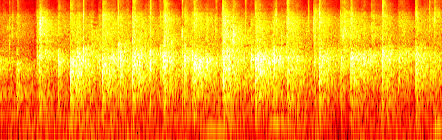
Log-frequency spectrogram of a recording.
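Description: A roomful of people applauding: a dense run of hand claps that swells about half a second in and keeps up.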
